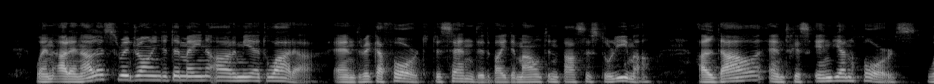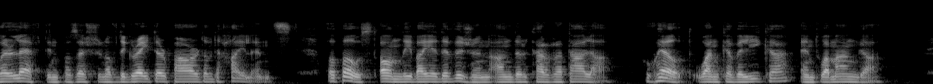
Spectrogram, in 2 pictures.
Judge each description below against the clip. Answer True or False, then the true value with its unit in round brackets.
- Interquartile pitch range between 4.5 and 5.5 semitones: False (4.0 semitones)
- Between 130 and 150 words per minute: True (145 wpm)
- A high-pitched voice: False (125 Hz)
